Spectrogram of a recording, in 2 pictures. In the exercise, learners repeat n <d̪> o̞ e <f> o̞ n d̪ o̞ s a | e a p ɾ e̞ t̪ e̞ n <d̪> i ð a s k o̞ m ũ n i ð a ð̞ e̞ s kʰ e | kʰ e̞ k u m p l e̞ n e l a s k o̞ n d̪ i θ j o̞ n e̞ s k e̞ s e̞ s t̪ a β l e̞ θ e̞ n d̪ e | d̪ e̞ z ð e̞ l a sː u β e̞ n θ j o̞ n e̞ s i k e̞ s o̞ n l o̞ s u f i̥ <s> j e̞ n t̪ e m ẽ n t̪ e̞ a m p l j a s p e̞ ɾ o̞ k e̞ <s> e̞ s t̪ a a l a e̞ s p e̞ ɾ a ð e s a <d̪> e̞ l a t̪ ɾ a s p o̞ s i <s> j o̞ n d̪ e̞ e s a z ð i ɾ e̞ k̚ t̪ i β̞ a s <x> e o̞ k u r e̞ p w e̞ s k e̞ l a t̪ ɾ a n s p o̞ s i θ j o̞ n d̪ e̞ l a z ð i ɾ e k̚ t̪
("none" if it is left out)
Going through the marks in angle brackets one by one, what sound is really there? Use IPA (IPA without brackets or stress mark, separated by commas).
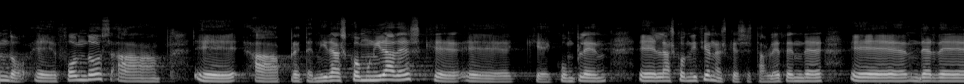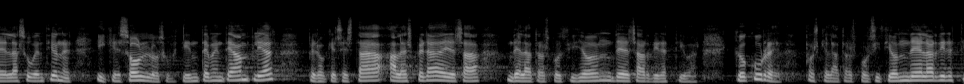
d̪, f, d̪, θ, s, d̪, θ, k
